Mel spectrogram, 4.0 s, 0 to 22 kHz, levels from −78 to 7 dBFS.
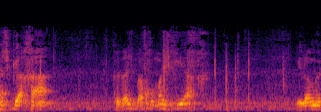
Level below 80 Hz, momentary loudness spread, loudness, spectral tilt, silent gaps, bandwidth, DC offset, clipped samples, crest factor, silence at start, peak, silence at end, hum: -50 dBFS; 19 LU; -17 LUFS; -7 dB/octave; none; 8.4 kHz; under 0.1%; under 0.1%; 18 dB; 0 s; 0 dBFS; 0 s; none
